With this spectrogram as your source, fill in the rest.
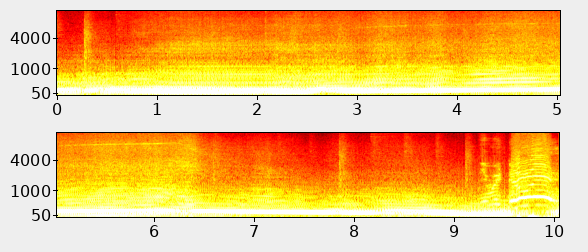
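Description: Single-turbo truck engine roaring on a dyno during a final full-power pull, a loud sustained harmonic drone rising and falling in pitch before ending with a sharp high whine at the close.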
